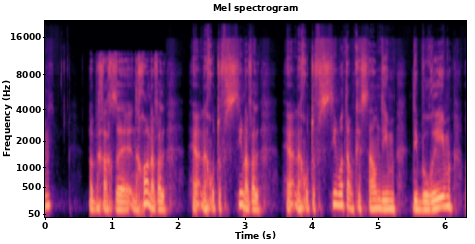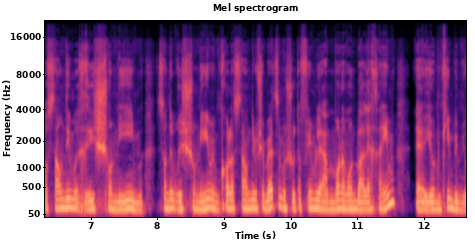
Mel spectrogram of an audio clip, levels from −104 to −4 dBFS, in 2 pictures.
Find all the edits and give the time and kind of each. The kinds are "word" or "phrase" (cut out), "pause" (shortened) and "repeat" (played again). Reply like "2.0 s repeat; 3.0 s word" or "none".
3.0 s repeat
